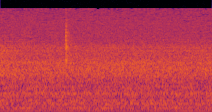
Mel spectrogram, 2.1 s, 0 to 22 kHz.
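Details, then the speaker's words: EVGA GeForce GTX 560 Ti 2 Win 2GB video card in open-sided case, fan set to 52% (its full-load speed; idle 35% is inaudible): even airy whoosh at constant pitch, no ticking, rattle or whine; audible but not loud, normal fan noise. "So you can kind of hear it sitting out here, but it's not that loud. It's actually pretty decent for full speed at what this gets to."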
